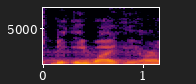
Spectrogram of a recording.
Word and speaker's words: Beyer: Eric Beyer? But it's B-E-Y-E-R, like Bayer. Like, It's Beyer. but like the aspirin. But it's not spelled quite the same. It is spelled the original German way.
